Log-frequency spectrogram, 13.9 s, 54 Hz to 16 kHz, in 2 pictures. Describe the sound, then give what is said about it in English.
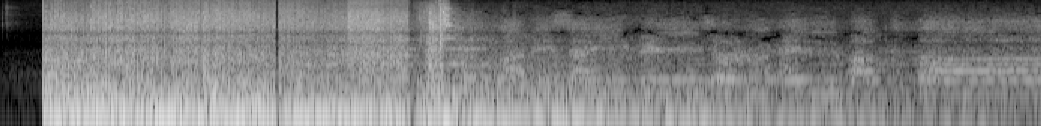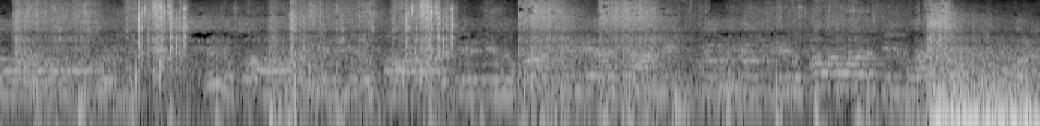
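Video game explosions from a tank that lobs hand grenades: a loud, dense burst opens, then several sharper bursts and thuds break through a quieter tonal background. “So he's got a tank that fires hand grenades. Like, not like a grenade launcher. Like a tank that just lobs hand grenades 8 feet.”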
